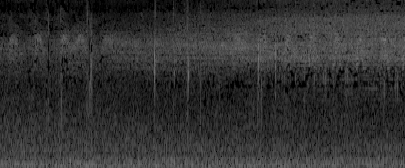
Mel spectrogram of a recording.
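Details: Cicada fighting off a hornet's attack outside a home: a steady high, hissing drone holds throughout, broken by occasional sharp clicks and brief louder buzzy bursts.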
